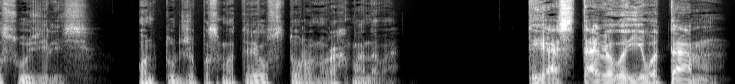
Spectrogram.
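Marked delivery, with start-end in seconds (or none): 3.9-5.4 raised, cold reproach; pointed, chilly reproach; cold accusation. A narrator's reading. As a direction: accuse coldly. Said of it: "холодно проговорил он".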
